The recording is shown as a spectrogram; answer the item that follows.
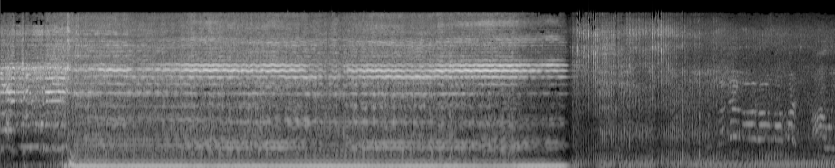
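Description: DJ sound system holding one loud, bass-heavy electronic chord without change for about seven seconds, then cutting off abruptly; quieter outdoor background with voices follows.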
